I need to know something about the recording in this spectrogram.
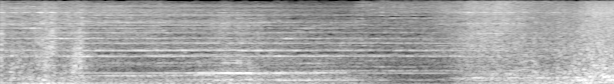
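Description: A steady mechanical rumble overlaid with several high held tones, swelling louder near the end and then beginning to fade out.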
